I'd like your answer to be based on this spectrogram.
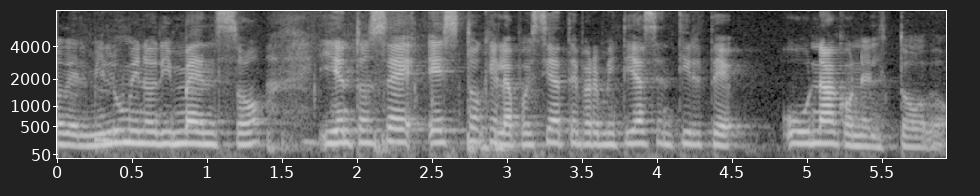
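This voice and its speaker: This woman's voice sits at medium pitch with ordinary pitch variation. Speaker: poet and diplomat. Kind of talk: panel talk. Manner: hesitant, many fillers.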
